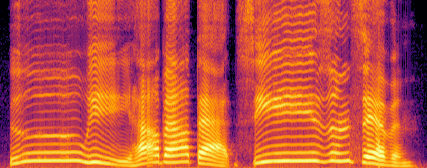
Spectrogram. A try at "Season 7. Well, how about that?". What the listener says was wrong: Yours is getting a little bit southern. Well, how about that?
